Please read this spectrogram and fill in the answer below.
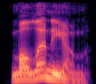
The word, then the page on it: millennium: miléniəm; ミレニアム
